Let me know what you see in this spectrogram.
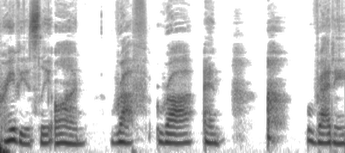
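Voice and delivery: soft, sultry, seductive, sexy narrator-style voice. Podcast co-host takes a turn at the book recap intro, in a sexy voice. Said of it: "I never get to do a sexy voice".

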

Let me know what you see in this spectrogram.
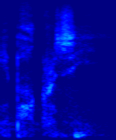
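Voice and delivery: hushed, very quiet whisper. Speaker doesn't want to say the word, so whispers it: whispered word. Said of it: "I'll whisper it".

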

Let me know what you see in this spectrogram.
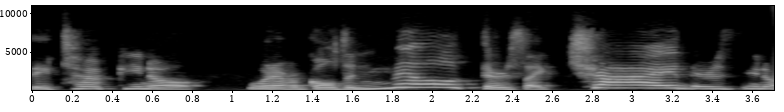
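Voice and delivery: mock exasperated rant, high-pitched and fed up.

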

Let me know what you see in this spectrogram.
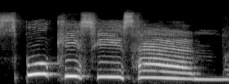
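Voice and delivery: very high, loud put-on American accent, "season" stretched. Saying how Americans call this time of year: imitating an American accent. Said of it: "as the Americans like to call it, ... Literally in that voice".

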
